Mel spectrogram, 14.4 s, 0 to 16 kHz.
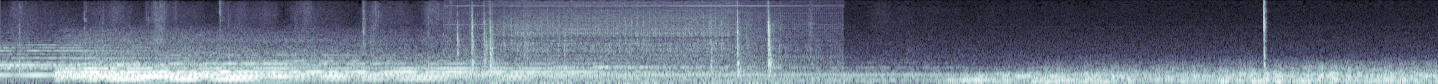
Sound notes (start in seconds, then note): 3.6 static buzzing; 9.2 light dramatic music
